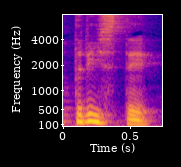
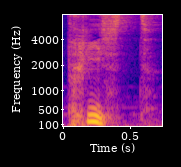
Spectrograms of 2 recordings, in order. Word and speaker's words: triste: Aquí es como triste, pero aquí te paras, no pronuncia la E como en español, va a ser triste, triste.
